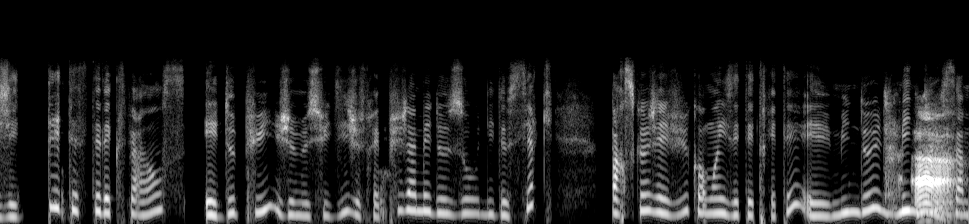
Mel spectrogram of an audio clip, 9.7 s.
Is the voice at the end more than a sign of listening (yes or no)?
no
